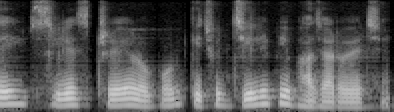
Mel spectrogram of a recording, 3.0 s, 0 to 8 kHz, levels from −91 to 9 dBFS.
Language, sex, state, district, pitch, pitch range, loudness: Bengali, male, Odisha, Malkangiri, 125 Hz, 110-130 Hz, -18 LUFS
